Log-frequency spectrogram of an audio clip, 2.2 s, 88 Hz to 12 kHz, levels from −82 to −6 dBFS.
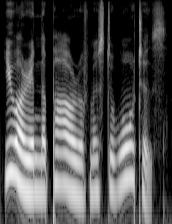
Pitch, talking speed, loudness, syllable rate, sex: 200 Hz, 225 wpm, -18 LUFS, 5.5 syllables/s, female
